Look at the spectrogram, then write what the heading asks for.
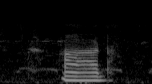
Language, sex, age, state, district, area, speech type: Santali, female, 18-30, West Bengal, Malda, rural, spontaneous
